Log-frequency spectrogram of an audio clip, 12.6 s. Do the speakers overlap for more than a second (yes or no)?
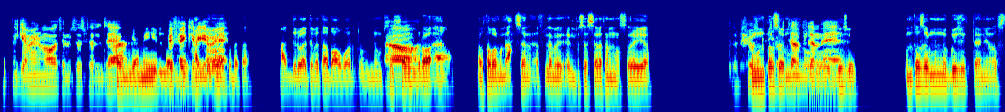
yes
